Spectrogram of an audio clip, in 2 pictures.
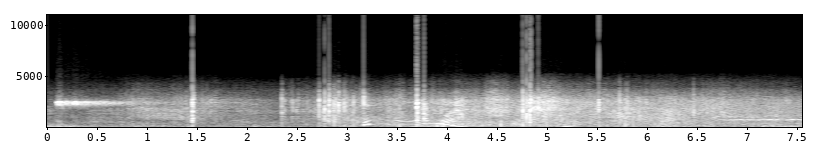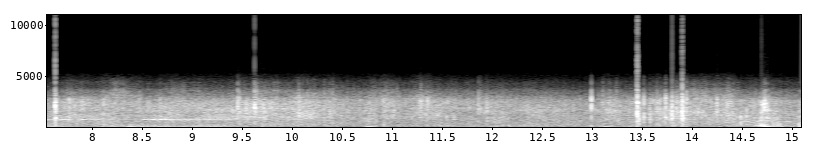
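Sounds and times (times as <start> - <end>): hockey sticks striking puck: 0.1 - 15.0
skate blades scraping on ice: 0.7 - 15.0
wind on microphone: 3.4 - 13.4.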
